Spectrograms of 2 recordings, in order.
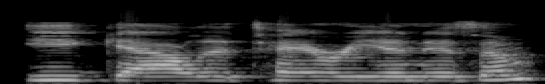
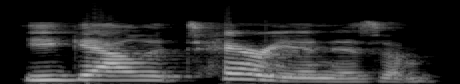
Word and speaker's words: egalitarianism: Here's the biggie: egalitarianism. Remember that one? Let's try to say that one again. Egalitarianism. Egalitarianism. 8 syllables. Egalitarianism.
